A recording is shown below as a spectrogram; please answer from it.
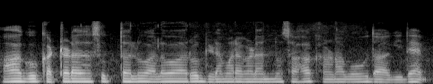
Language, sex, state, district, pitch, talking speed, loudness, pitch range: Kannada, male, Karnataka, Bangalore, 125 Hz, 95 wpm, -19 LUFS, 125-130 Hz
